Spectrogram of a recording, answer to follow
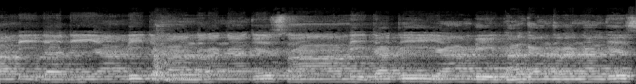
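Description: Buddhist devotional chanting: voices reciting a prayer together on long held notes that step up and down in pitch.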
